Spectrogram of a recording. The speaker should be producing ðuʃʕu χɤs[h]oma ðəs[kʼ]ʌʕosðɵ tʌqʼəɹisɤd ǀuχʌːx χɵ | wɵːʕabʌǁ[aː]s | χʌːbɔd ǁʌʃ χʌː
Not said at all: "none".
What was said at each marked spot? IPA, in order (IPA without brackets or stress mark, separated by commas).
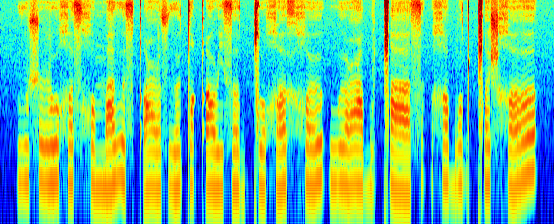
χ, qʼ, aː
